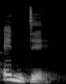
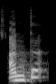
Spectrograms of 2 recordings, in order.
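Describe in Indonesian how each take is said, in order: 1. Vokalnya diucapkan sebagai 'e'. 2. Vokalnya diucapkan sebagai 'a' yang jelas.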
